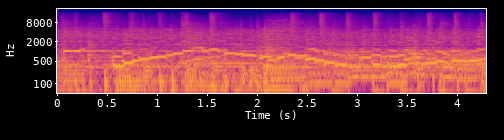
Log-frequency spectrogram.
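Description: Live jazz band: an electric guitar plays a quick solo line that falls, climbs for about a second, slides back down, then starts climbing again near the end. Drum kit with cymbal strokes, bass and keyboards play underneath.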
